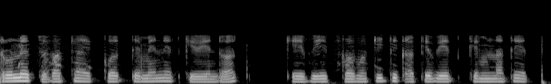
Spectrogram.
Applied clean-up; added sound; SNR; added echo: neural mask model DeepFilterNet 3.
